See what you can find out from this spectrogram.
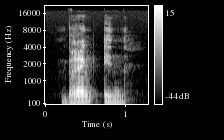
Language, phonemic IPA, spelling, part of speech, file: Dutch, /ˈbrɛŋ ˈɪn/, breng in, verb, Nl-breng in.ogg
- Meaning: inflection of inbrengen: 1. first-person singular present indicative 2. second-person singular present indicative 3. imperative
